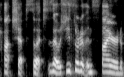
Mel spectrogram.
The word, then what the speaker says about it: Hatshepsut: No, he calls her Hatshepsut, and her name is Hatshepsut. Right, okay. So but it's like, it's pet. The important thing is it has to rhyme with pet in the poem.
